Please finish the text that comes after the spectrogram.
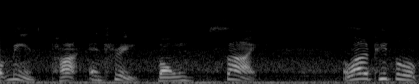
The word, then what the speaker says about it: bonsai: and that's all it means pot and tree bone side a lot of people mispronounce that and they say Bonsai well Bonsai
